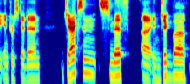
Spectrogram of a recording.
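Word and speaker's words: Njigba: in Jackson Smith uh in jigba I believe that's how you pronounce his last name okay that was right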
